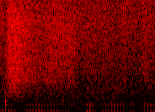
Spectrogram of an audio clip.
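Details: Cat that makes an odd sound, usually quiet and hard to capture; faint continuous low purring under a soft hiss, with a short higher click at the start.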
